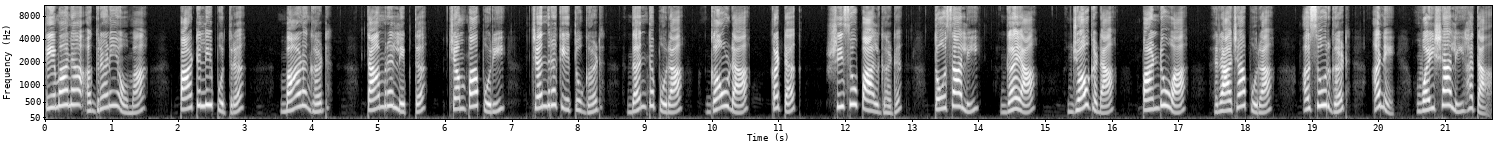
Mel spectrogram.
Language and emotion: Gujarati, neutral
